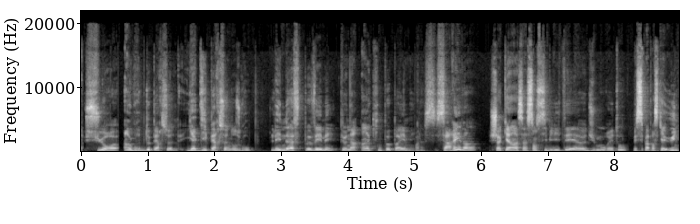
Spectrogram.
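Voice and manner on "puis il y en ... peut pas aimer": ordinary talk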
